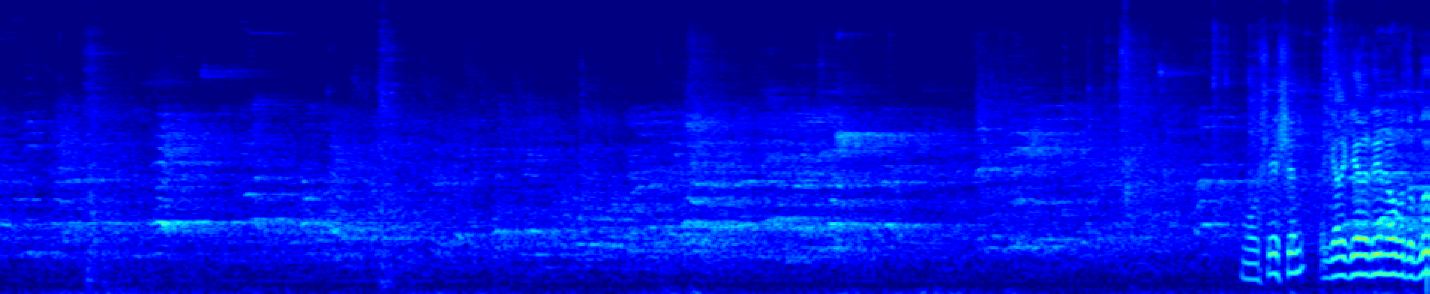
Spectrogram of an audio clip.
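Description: Players shout to each other in a large echoing arena.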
